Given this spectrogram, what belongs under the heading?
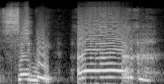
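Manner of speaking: high cry as he drops; falling scream. Acted. Ratchet screams at Sydney as he falls out of the trap. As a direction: scream as the ground rushes up. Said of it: "fell to the ground below".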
